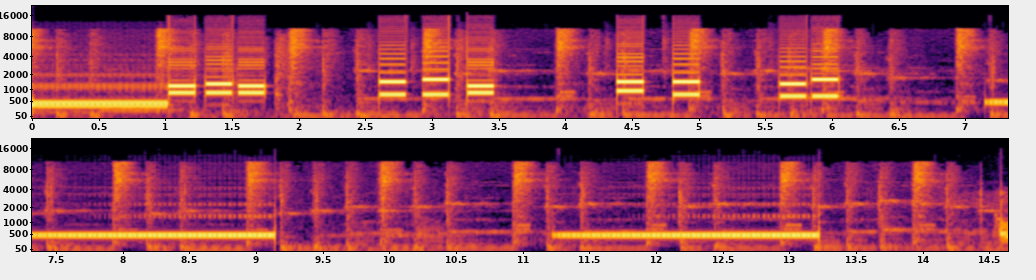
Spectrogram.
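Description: Telephone dial tone followed by a rapid string of keypad beeps as a number is punched in for a call-in radio segment, then two long, steady ringing tones separated by a pause.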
